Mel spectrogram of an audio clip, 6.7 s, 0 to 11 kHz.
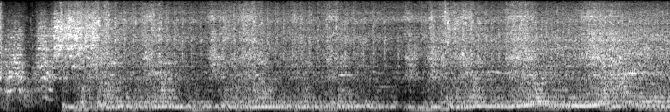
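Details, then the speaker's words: Chevelle that sat in a barn 15+ years and caught fire the last time it ran, with the failed mechanical fuel pump swapped for an electric pump: catches after a brief crank, blips, settles into an even idle, no misfire; healthy start. "It runs. It melted my zip tie bracket, but I guess that's okay."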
